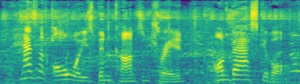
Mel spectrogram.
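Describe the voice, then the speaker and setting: The man talks at a moderate pace. His pitch swings very widely amid noticeable background noise. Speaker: sports reporter. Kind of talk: TV news sports package narration.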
